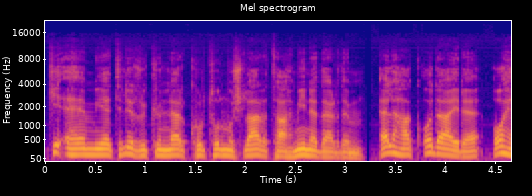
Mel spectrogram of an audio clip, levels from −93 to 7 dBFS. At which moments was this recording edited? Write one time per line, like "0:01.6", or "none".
0:03.2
